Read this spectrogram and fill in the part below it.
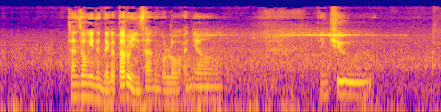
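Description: A young man speaks casually, close to a phone microphone.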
